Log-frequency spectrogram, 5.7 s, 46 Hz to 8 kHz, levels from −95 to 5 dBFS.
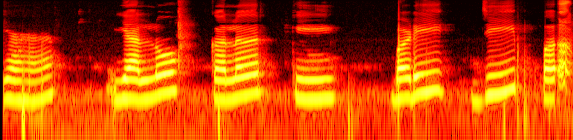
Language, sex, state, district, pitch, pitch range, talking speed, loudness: Hindi, male, Punjab, Fazilka, 230 Hz, 215-250 Hz, 75 wpm, -15 LUFS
